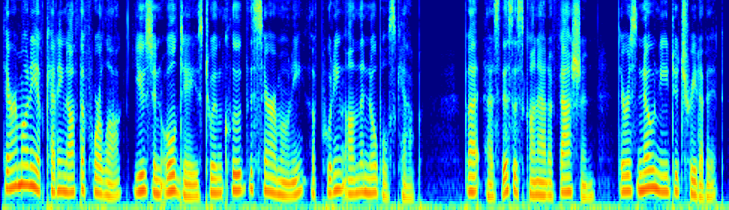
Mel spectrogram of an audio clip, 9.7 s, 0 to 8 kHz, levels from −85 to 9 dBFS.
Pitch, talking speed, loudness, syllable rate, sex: 165 Hz, 230 wpm, -17 LUFS, 6.1 syllables/s, female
